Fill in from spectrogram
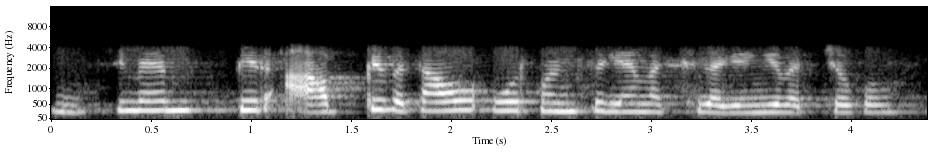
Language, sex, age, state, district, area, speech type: Hindi, female, 18-30, Madhya Pradesh, Harda, urban, conversation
